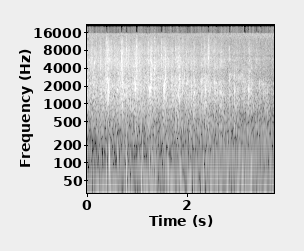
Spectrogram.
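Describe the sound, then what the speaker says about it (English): An audience at a university alumni gathering gives a sustained round of applause, a dense wash of clapping that stays fairly loud and even from start to finish. "Another round of applause, please."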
